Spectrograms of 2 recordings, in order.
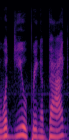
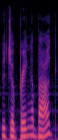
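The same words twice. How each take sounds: First: Slow, with a clear d and separate y. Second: Natural speed, with d and y merged together. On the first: "if you pronounce this full sentence very slowly and clearly" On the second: "when people speak this phrase naturally in real conversations, it changes its sound"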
